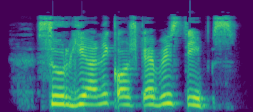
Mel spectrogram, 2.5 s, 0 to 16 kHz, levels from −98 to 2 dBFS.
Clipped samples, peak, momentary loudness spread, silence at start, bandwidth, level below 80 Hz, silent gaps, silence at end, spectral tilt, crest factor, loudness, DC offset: under 0.1%; 0 dBFS; 7 LU; 0.4 s; 9.6 kHz; -62 dBFS; none; 0.2 s; -1.5 dB/octave; 14 dB; -13 LUFS; under 0.1%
